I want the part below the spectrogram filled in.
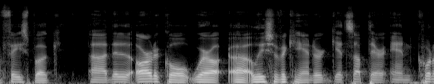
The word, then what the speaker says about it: Vikander: Alicia Vikander. All right. – Vikander. Say it right. – Vikander. – There you go.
